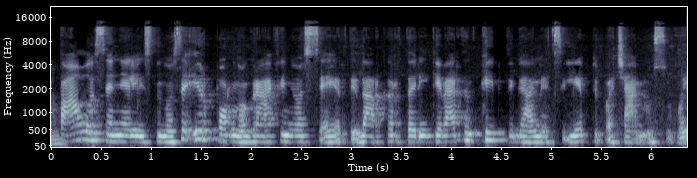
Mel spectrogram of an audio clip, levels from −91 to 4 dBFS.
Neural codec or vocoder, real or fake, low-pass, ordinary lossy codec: none; real; 14.4 kHz; MP3, 96 kbps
